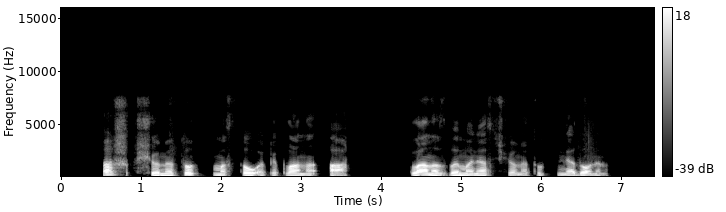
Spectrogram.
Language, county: Lithuanian, Šiauliai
